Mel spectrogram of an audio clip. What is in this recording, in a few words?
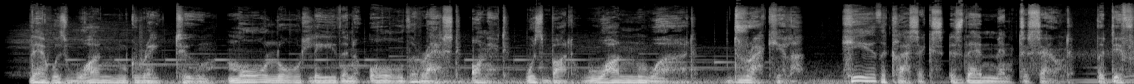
Commercial Showreel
